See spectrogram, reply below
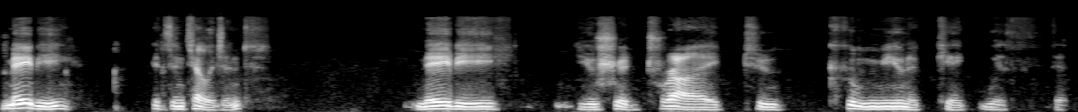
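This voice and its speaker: A man playing a dying android science officer, cold and calm, speaking in slow, broken phrases at a table read. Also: on the low side, dry recording. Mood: slow, fading. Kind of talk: amateur screenplay table read.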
